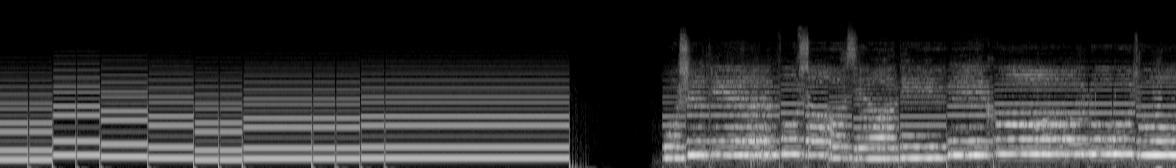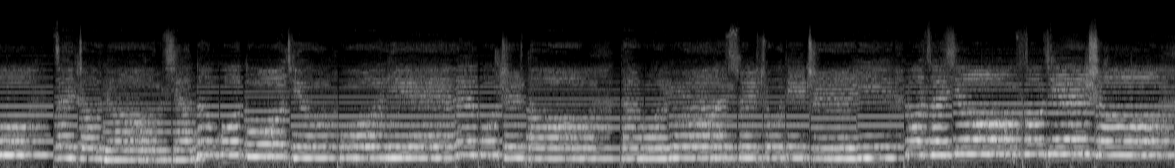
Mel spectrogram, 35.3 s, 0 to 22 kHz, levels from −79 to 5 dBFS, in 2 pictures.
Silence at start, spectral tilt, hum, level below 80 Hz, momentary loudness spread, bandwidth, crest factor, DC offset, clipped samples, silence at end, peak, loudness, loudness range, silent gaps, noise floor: 0 s; -6 dB/octave; none; -52 dBFS; 8 LU; 9 kHz; 14 dB; under 0.1%; under 0.1%; 0 s; -4 dBFS; -17 LUFS; 8 LU; none; -72 dBFS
